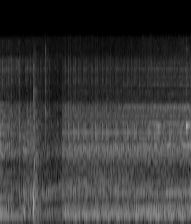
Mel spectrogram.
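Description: Game audio from a Hokuto no Ken pachislot machine during its screen presentation between spins. There is a click about half a second in, then a steady low droning effect sound.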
